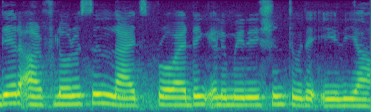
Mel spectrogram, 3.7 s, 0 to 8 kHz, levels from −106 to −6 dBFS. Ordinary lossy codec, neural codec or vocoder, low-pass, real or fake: none; none; none; real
